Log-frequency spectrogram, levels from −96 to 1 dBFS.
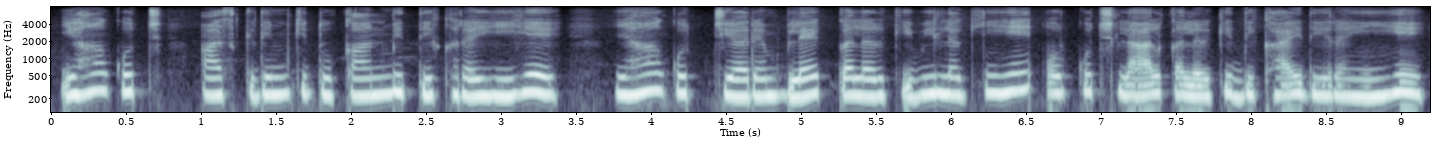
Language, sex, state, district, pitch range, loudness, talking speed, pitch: Hindi, female, Madhya Pradesh, Bhopal, 225-255 Hz, -14 LUFS, 175 wpm, 235 Hz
